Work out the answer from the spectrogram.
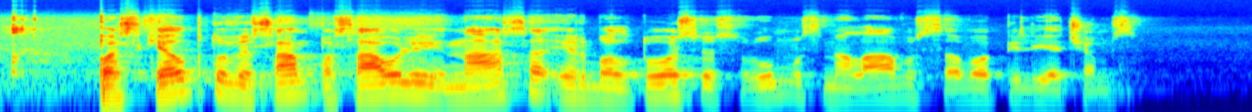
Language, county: Lithuanian, Šiauliai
